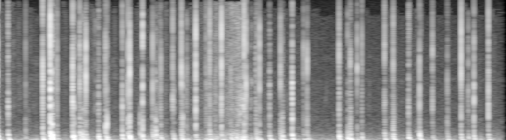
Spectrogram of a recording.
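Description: Fingers with long nails rapidly tap the plastic tiles of a holographic geometric PVC-tile handbag set on a mesh backing, making a quick, uneven run of sharp, bright clicks. Each tap is dry and short with almost no ring. A brief scratchy rustle of the tiles shows up in the middle of the tapping.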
